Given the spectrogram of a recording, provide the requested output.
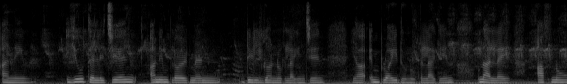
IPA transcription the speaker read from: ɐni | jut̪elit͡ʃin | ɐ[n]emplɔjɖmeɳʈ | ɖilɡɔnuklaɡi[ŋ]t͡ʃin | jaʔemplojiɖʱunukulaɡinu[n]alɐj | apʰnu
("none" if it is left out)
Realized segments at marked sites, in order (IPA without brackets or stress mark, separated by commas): n, n, n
